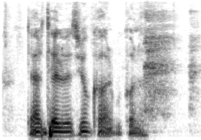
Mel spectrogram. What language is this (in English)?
Persian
